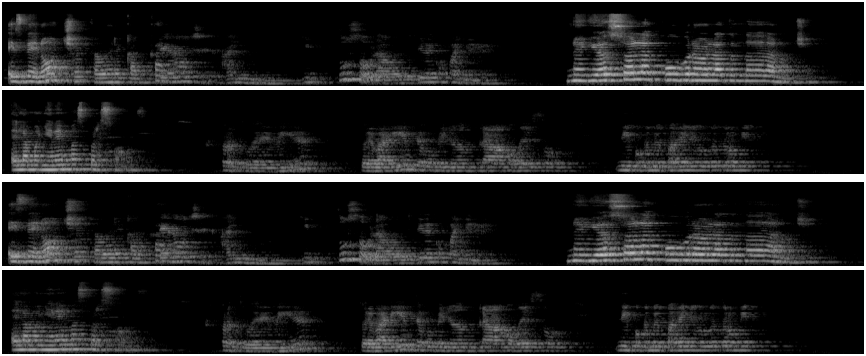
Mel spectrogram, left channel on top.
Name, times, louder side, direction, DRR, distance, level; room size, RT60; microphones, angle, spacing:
voice 1, 0.1-1.6 5.6-8.2 8.7-10.0, left 2 dB, 45° left, 4 dB, 0.7 m, -28 dB
voice 2, 1.6-4.9 10.8-11.7 12.2-14.5 14.7-16.1, right 1 dB, 70° right, -1 dB, 1.5 m, -40 dB
6.6 x 4.3 x 3.5 m, 0.87 s
head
